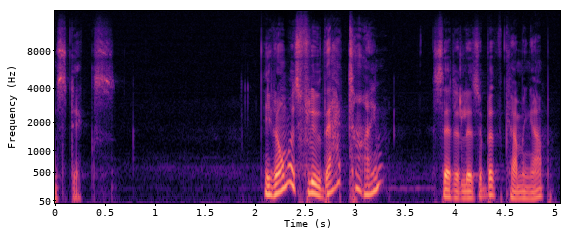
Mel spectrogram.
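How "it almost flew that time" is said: put-on high-pitched girl's voice; girl character. A narrator's reading. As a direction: speak high, as the excited girl. Narrator voices girl in story.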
